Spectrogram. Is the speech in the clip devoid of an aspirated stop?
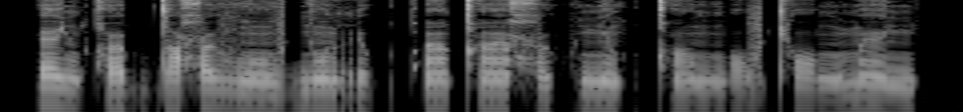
no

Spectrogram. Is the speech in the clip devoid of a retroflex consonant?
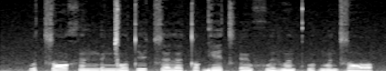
yes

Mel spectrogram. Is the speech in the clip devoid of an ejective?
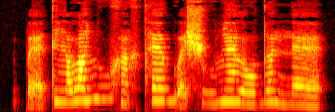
yes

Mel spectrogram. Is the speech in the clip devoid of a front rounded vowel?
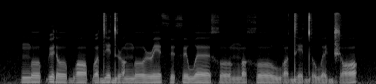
no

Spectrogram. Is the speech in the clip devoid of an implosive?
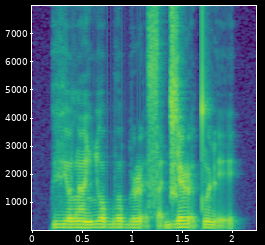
yes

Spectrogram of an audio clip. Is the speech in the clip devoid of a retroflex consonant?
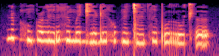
no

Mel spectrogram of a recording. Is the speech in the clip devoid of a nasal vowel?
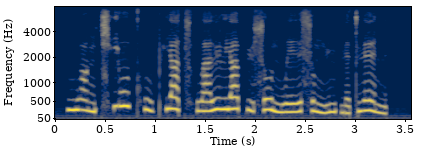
yes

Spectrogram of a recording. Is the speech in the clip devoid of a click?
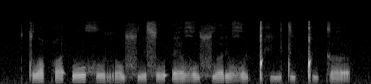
no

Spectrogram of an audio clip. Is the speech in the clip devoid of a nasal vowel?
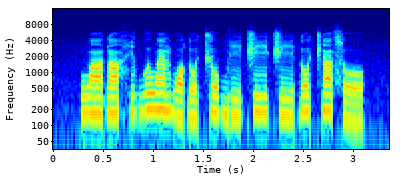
no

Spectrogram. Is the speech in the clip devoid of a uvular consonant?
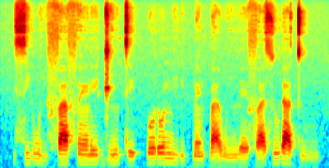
yes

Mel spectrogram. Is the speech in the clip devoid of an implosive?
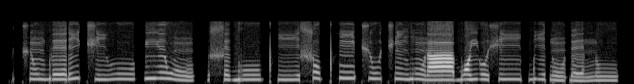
no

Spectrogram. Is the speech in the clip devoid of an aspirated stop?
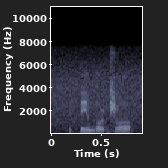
yes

